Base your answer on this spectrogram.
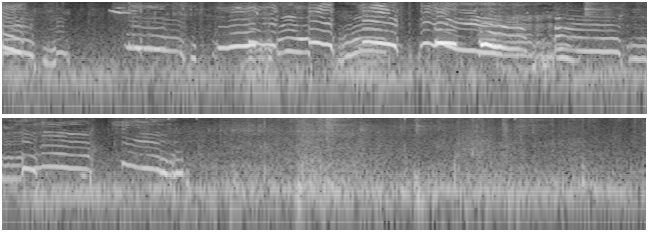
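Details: A litter of rescue pups, possibly shar pei, hound and lab mix, cries in quick, wavering, descending whimpers about three per second. The cries fade after six seconds, leaving soft rustling and a low hum.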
